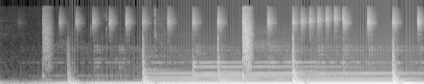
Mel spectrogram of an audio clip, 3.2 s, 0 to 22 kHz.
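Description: Sharp metallic clicks and small clinks from a nut being tightened on an MZS shorty lever on a Yamaha R3 motorcycle, several separate taps over a low steady hum, close up with no talking.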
